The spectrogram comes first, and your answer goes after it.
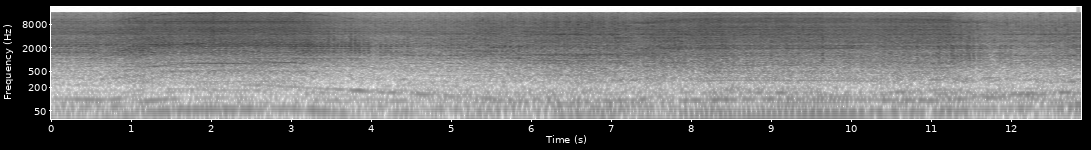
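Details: BMW 318i with a rough idle; it hunts up and down with an uneven, loping beat and no clear knock. Cause not evident.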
